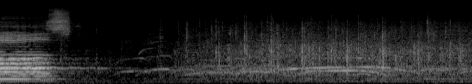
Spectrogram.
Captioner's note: applause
